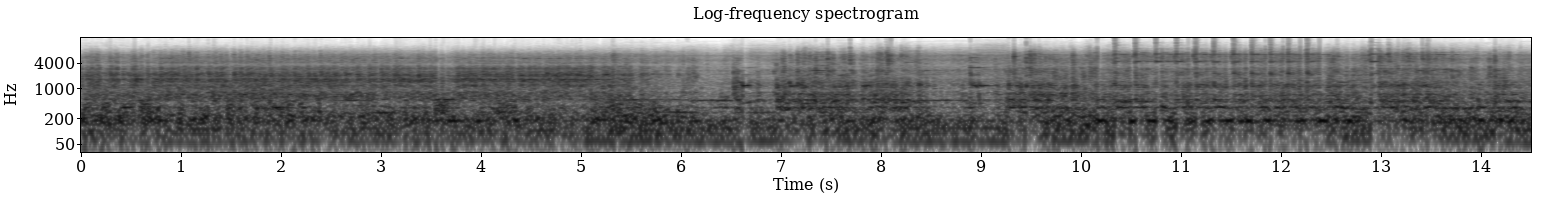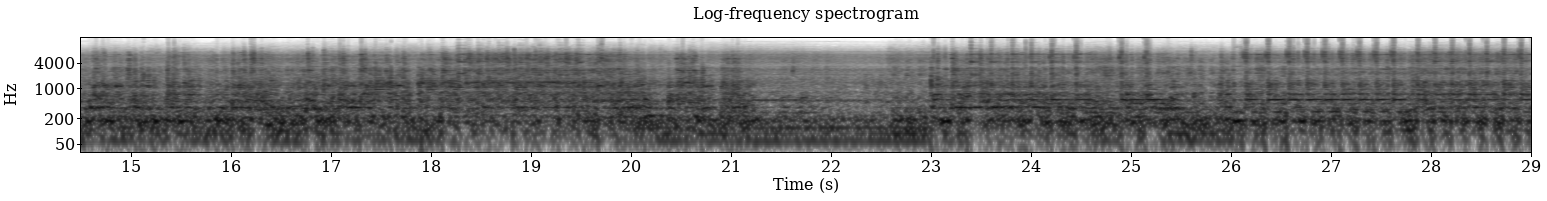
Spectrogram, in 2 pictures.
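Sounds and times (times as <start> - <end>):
hydraulic excavator running: 0.0 - 29.0
bucket clanking against rock: 8.9 - 13.8.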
